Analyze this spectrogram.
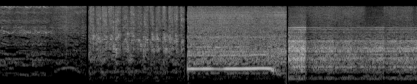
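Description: A pneumatic sander buzzes against a car body.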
